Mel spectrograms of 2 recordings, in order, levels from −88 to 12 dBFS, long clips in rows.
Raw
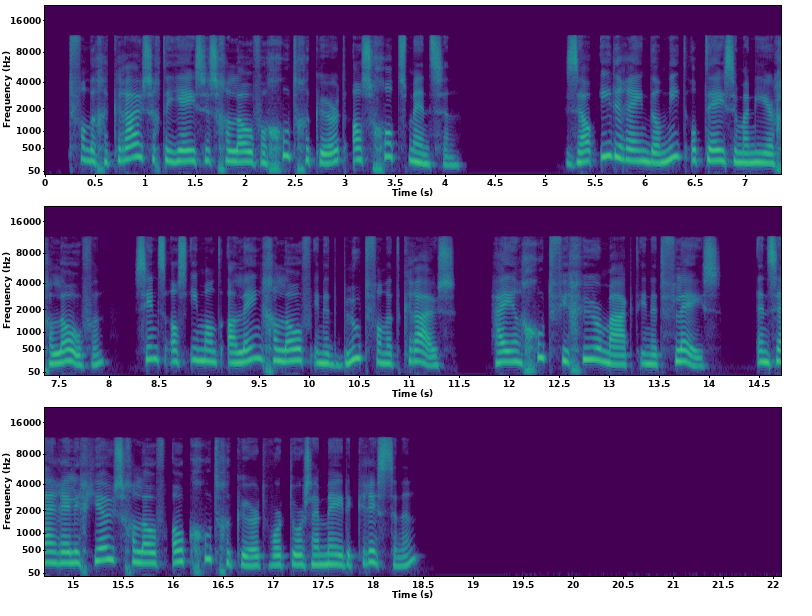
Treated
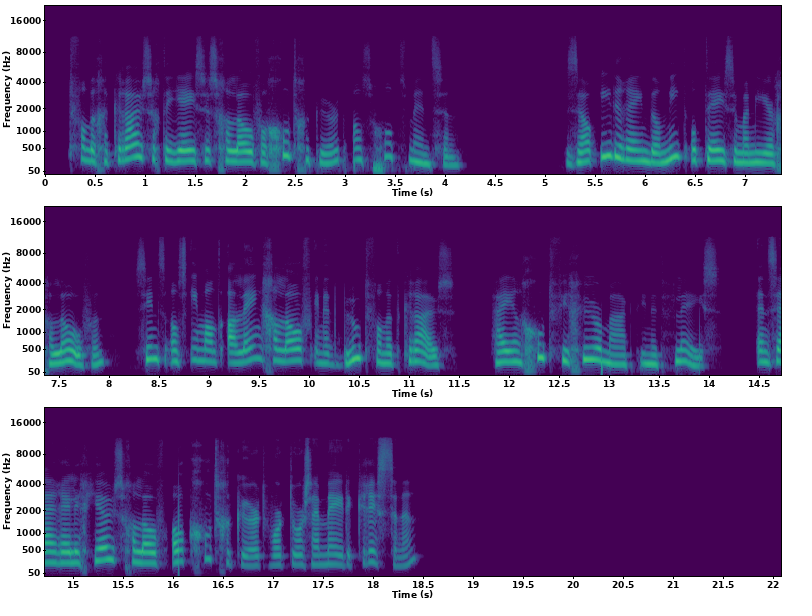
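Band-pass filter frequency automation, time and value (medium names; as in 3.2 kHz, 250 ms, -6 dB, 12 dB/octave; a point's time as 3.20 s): band-pass filter, Q 1.1
470 Hz
from 2.59 s 110 Hz
from 3.87 s 330 Hz
from 8.73 s 910 Hz
from 10.34 s 370 Hz
from 12.92 s 130 Hz
from 13.90 s 610 Hz
from 16.05 s 1.5 kHz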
